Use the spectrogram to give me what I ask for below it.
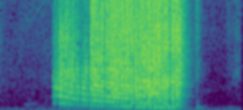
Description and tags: One of those bendy straw tube things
